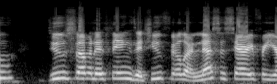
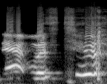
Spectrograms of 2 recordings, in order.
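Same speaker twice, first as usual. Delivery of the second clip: helpless real laughter, pitched up; cry-laughing; 8 semitones higher than usual. Real, not acted. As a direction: squeeze the words out through laughter. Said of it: "I'm about to cry laughing".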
